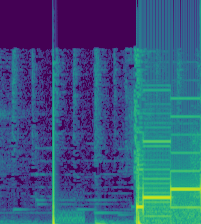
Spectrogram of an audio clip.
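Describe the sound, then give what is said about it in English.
A call-in phone line plays its automatic on-air signal, a short sequence of three steady electronic tones that step upward in pitch. A single sharp click comes earlier, followed by a quiet pause before the loud tones begin. “if you hear that doo-doo-doo noise... That it's not that you have the wrong number or disconnected number. It does that automatically to let you know that you're on the air.”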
